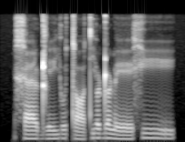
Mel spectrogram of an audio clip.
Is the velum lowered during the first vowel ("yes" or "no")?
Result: no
